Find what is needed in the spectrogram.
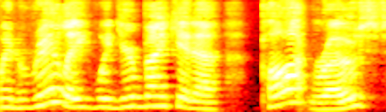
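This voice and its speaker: Against a quiet background, a woman with a Southern US accent talks at a fairly slow pace, her fairly high pitch carried by lively intonation. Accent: Southern American. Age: 70s. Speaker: home cook and social media cooking teacher. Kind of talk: interview answer.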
